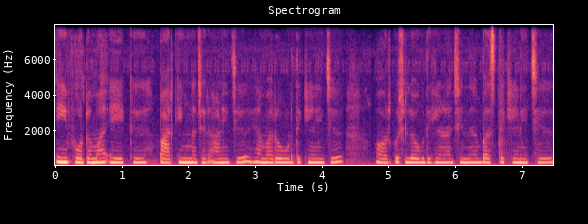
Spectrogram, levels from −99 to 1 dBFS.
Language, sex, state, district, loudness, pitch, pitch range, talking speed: Garhwali, female, Uttarakhand, Tehri Garhwal, -17 LUFS, 225 Hz, 220-230 Hz, 160 wpm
